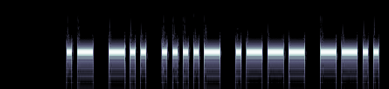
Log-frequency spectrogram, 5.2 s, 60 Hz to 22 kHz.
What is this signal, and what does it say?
Morse code, heard as a keyed tone, about 17 wpm, 700 Hz. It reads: AD4JZ
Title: USA Callsign DE Callsign - 5 Characters - 17wpm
